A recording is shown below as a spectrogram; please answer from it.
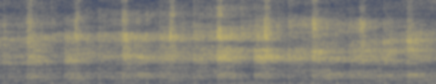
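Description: Music with a steady beat, about two beats a second.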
